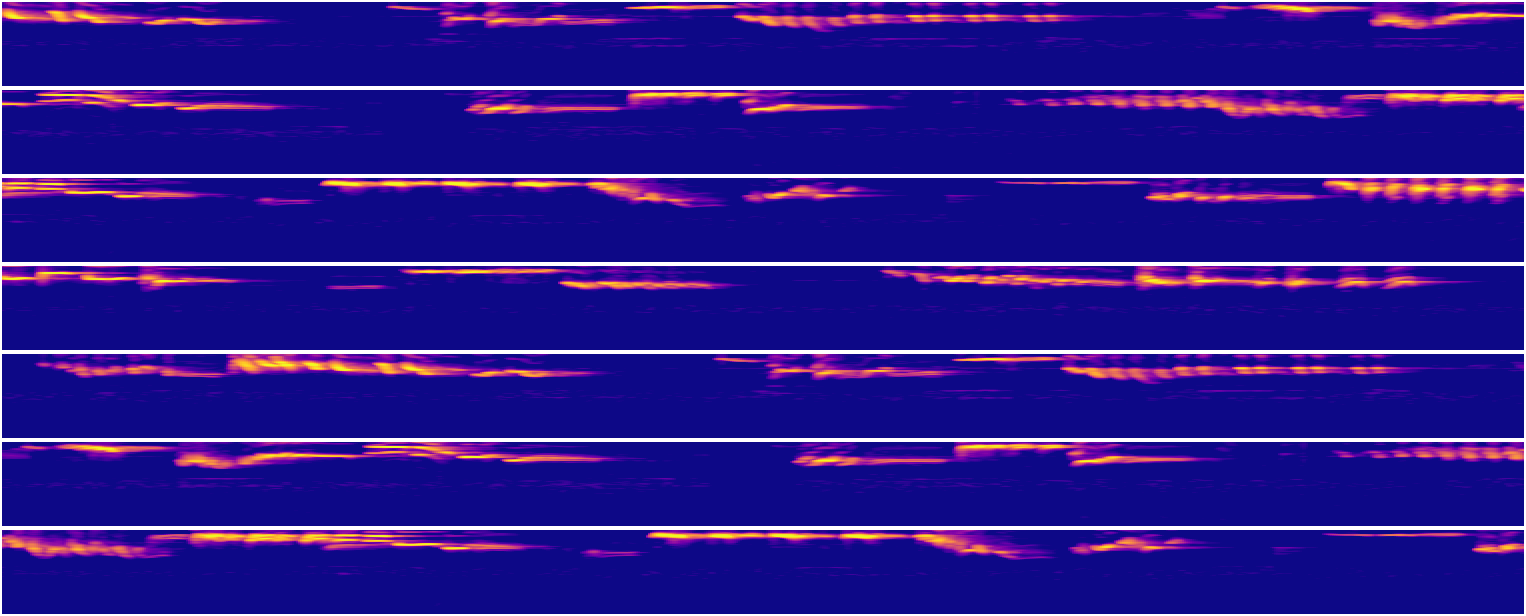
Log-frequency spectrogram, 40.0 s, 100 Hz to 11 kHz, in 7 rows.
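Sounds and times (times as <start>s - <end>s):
birdsong chirps and trills: 0.0s - 19.9s, 20.5s - 39.9s.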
